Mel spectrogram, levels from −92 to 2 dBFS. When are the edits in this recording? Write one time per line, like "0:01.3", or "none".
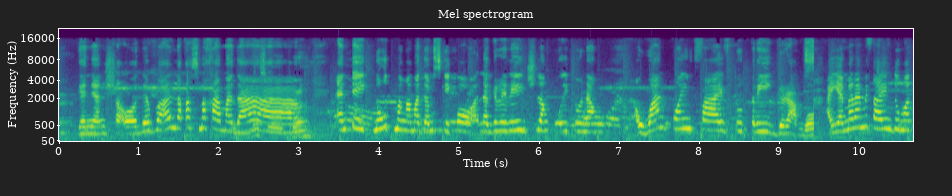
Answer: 0:09.5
